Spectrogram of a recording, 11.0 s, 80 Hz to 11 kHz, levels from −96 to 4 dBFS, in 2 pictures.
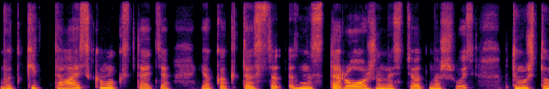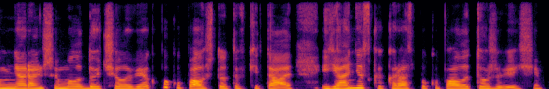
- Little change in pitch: Yes, narrow, 1.9 semitones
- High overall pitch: Yes, high, 210 Hz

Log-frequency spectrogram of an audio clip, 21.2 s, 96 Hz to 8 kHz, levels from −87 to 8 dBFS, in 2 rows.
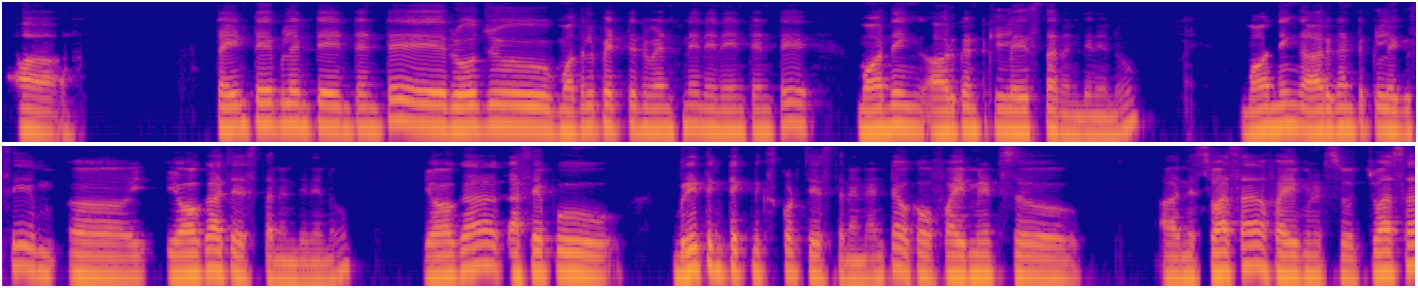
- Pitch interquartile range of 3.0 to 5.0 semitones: No, narrow, 2.6 semitones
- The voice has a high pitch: No, low, 135 Hz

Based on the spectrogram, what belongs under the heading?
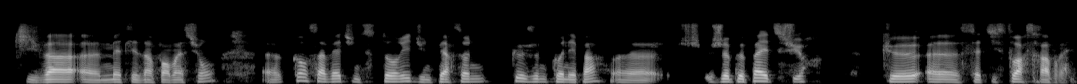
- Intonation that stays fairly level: No, average, 3.4 semitones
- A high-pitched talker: No, low, 120 Hz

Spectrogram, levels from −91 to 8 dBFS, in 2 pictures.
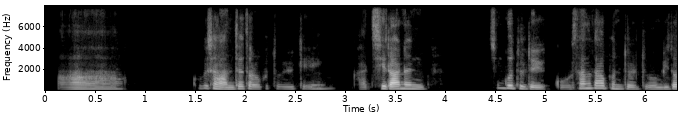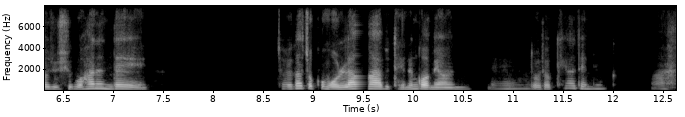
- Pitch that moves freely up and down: No, average, 3.7 semitones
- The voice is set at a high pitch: No, medium, 175 Hz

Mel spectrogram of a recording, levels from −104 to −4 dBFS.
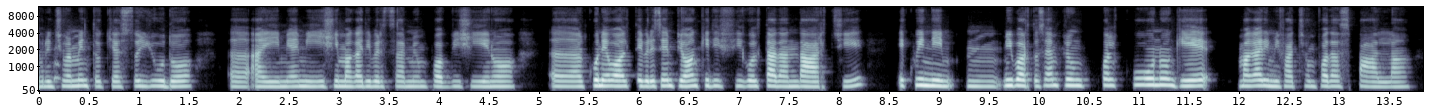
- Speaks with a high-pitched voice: Yes, high, 210 Hz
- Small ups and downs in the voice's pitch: Yes, narrow, 1.7 semitones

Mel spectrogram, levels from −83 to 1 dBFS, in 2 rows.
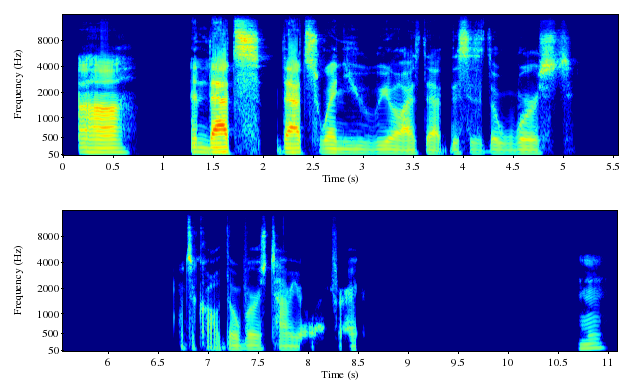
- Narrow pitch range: No, average, 3.9 semitones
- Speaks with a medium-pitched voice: No, very low, 95 Hz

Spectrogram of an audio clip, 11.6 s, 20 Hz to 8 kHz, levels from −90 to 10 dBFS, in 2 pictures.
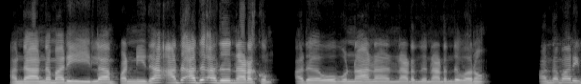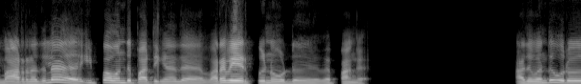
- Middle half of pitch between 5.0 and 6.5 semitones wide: No, average, 3.8 semitones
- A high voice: No, medium, 165 Hz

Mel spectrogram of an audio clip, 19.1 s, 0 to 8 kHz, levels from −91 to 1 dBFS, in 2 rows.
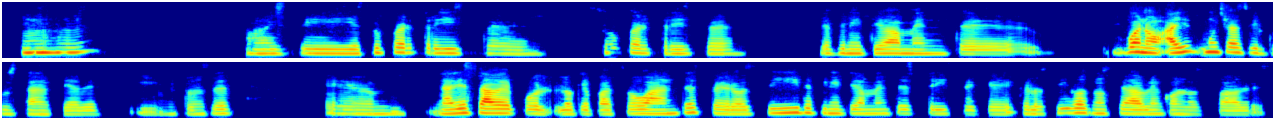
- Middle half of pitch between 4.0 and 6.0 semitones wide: No, average, 2.9 semitones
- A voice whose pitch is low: No, medium, 175 Hz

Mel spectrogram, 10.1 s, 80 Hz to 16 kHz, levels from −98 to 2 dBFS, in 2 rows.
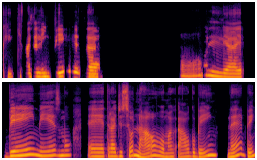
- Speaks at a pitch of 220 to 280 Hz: No, medium, 185 Hz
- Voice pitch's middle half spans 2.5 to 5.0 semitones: No, wide, 5.5 semitones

